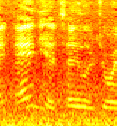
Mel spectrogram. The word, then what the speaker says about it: Anya Taylor-Joy: Anya Taylor-Joy is how she pronounces her name.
